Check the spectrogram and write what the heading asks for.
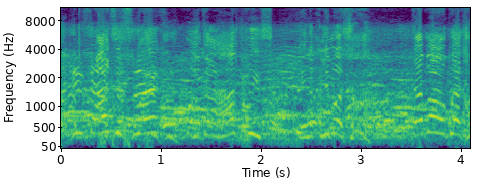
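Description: A man speaking loudly and close to the microphone over the chatter of a crowd of protesters.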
